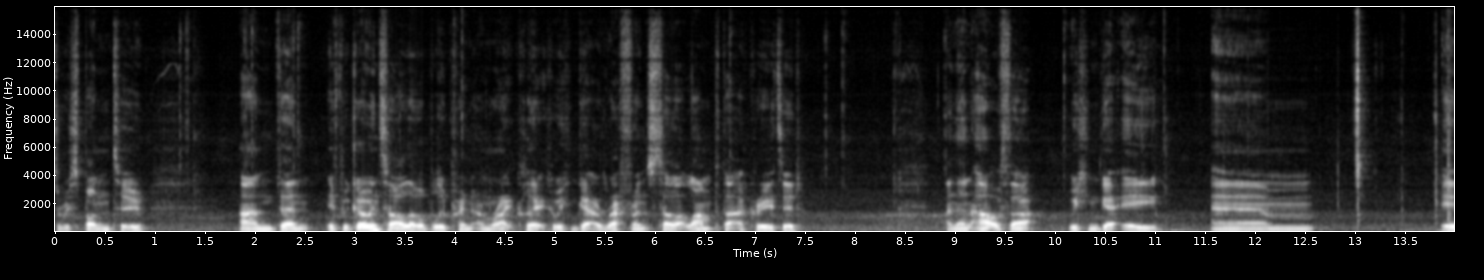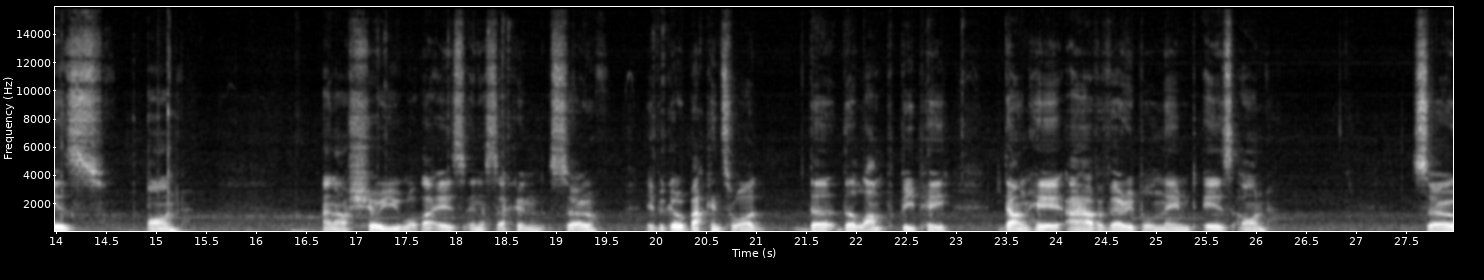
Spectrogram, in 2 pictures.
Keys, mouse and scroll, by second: 1.3 click, 4.0 right click, 6.6 click, 14.0-15.6 typing, 17.2 click, 20.0 click, 22.7 right click.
